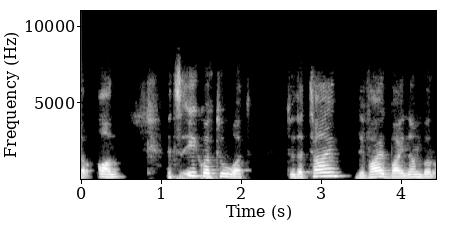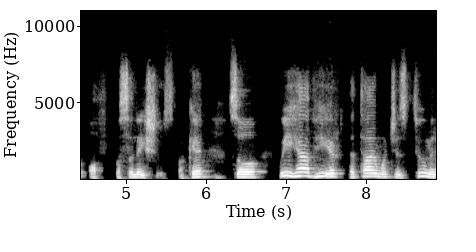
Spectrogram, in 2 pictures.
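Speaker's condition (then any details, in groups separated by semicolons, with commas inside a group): No condition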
